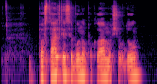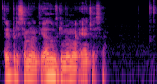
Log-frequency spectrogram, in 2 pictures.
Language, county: Lithuanian, Alytus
